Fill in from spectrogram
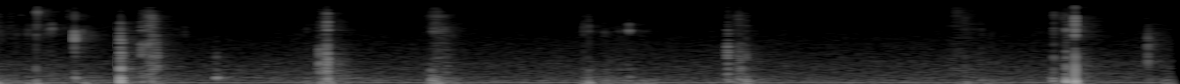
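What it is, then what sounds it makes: Paper brochure. A thin, flat, glossy paper Corsica Linea brochure is held in both hands and scratched and tapped with long painted fingernails. Scattered short, dry clicks and scratchy taps spread across the clip, some brighter and sharper than others, over a quiet steady low hum. Each tap dies away almost instantly.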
